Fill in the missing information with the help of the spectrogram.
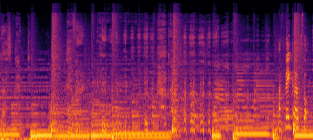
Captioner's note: laughs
